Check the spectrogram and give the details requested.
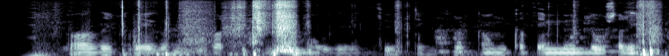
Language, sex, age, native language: Icelandic, male, 14, Icelandic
